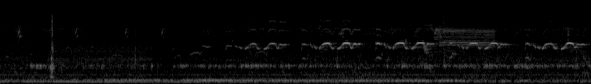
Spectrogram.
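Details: Laughing gull at Oyster Creek, New Jersey, Forsythe NWR: a run of high, wavering notes in quick succession, rising to a louder stretch near the end, over a steady low hum.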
